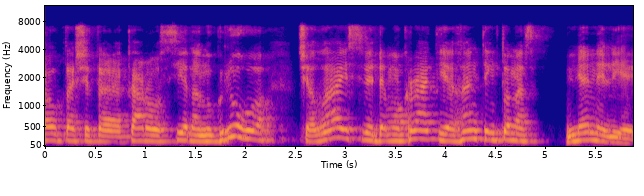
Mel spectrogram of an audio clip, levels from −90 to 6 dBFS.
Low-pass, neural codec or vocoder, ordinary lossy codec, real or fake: 7.2 kHz; codec, 16 kHz, 16 kbps, FreqCodec, smaller model; Opus, 64 kbps; fake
